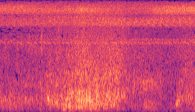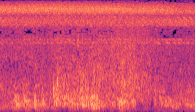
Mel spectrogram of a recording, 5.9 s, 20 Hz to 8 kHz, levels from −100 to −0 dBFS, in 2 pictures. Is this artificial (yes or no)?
no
